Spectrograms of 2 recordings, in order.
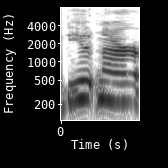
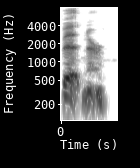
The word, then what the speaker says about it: Bitner: bner at Dallas college.edu if you say Butner or Butner it's okay but it's really pronounced Bitner and the other way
